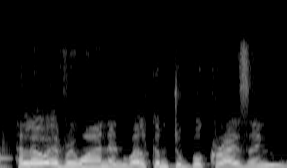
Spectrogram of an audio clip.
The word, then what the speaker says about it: BookRising: Hello, everyone, and welcome to BookRising, which rhymes with uprising.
